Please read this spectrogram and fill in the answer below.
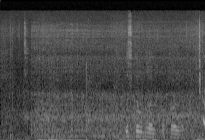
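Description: Petrol gushing from a pump nozzle into a plastic jerrycan: a steady rushing noise. A voice speaks faintly about two and a half seconds in.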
